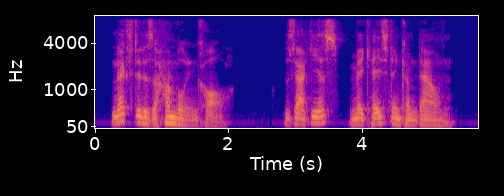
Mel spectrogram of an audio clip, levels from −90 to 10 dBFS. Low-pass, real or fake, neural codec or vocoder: 7.2 kHz; real; none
